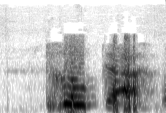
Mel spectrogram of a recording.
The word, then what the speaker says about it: Pucca: Spell it. Can you spell it? – Puka, like a puka shell. – P-U-K-A? – No, P-U-C-C-A, Palace.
